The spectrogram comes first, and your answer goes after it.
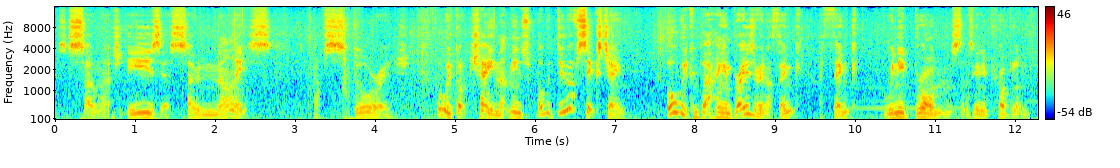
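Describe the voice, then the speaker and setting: Speaking a bit slowly in a soft, mid-range voice, this male streamer sounds very animated while he plays, talking loosely to viewers and murmuring to himself. There's a slight hiss or hum on the recording.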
